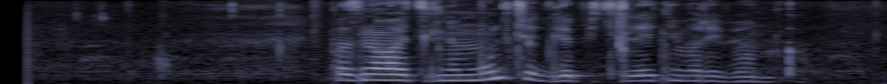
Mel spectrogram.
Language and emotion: Russian, neutral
